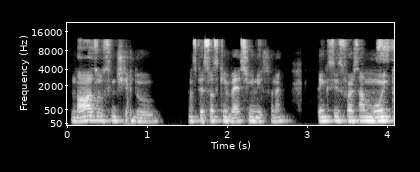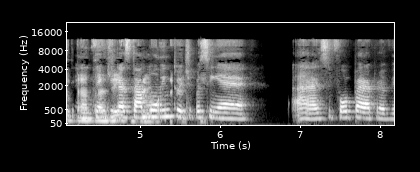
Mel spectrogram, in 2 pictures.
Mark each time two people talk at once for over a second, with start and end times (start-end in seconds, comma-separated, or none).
3.8-5.2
